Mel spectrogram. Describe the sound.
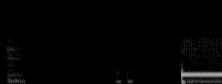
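A call's ringing tone begins abruptly after a few brief spoken sounds, a loud, steady mid-pitched tone that holds unbroken to the end.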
